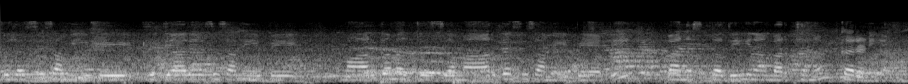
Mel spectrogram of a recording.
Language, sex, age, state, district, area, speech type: Sanskrit, female, 18-30, Kerala, Wayanad, rural, spontaneous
